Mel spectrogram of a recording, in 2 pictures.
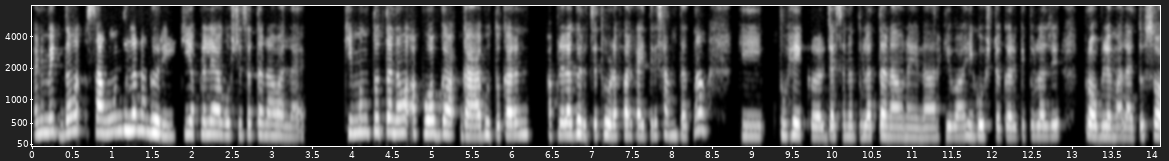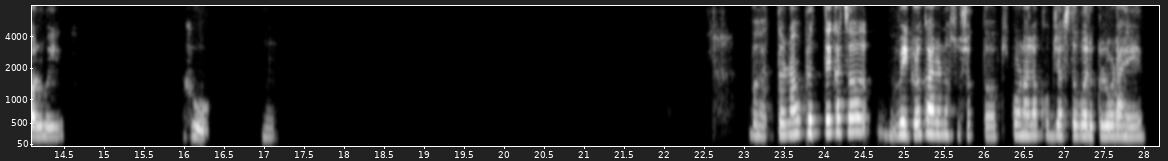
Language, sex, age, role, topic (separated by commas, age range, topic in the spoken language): Marathi, female, 20-24, guest, घरातील लहान ताणतणाव मिटवण्यासाठी तुम्ही काय करता?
